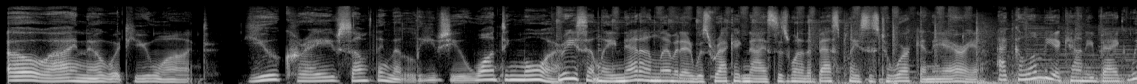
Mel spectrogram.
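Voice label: commercial, female voice talent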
